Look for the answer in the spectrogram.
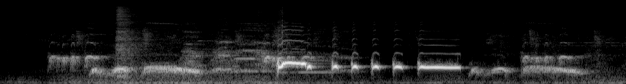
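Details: Bangkok zebra dove singing steadily, a melodious master song for training doves: burry lead-in coos, then a bright rising coo, five short clipped notes, a drawn-out level coo and soft trailing lower coos.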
